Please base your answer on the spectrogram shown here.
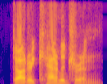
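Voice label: "dodecahedron", American English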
